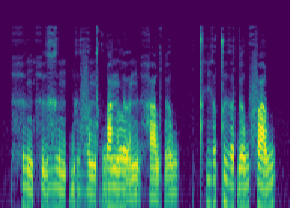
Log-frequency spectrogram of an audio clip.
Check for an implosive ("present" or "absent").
present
